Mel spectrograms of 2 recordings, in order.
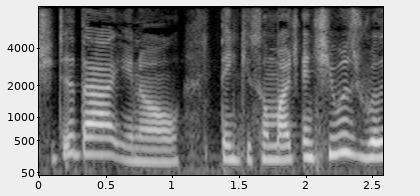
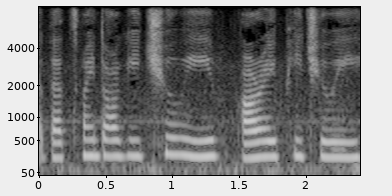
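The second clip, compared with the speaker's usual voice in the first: normal talking voice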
